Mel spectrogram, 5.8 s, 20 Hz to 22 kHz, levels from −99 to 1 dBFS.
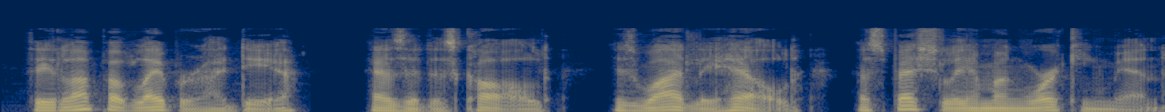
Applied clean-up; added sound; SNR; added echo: none; none; none; none.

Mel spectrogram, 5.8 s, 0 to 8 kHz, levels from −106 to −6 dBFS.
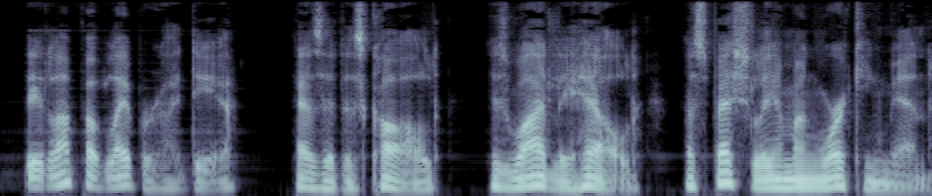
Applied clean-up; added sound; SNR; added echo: neural mask model DeepFilterNet 3.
